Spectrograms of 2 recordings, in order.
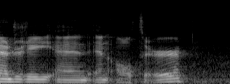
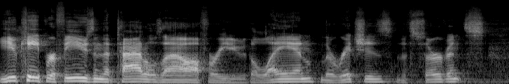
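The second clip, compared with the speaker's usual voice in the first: drawling put-on country accent; 4 dB louder than usual. Reading an elf monarch's words to a kneeling warrior, country accent. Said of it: "I'm going to give him a country accent".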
